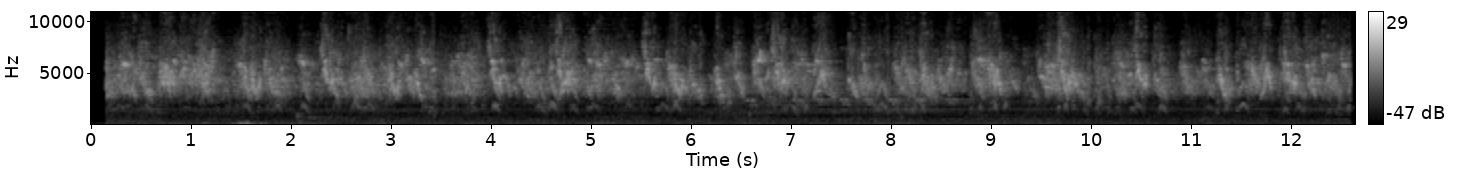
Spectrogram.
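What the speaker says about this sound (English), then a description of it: "Sparrows enjoy the water bath." House sparrows chirp busily and continuously while bathing in water, a dense stream of bright, overlapping tweets close by with no voices.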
